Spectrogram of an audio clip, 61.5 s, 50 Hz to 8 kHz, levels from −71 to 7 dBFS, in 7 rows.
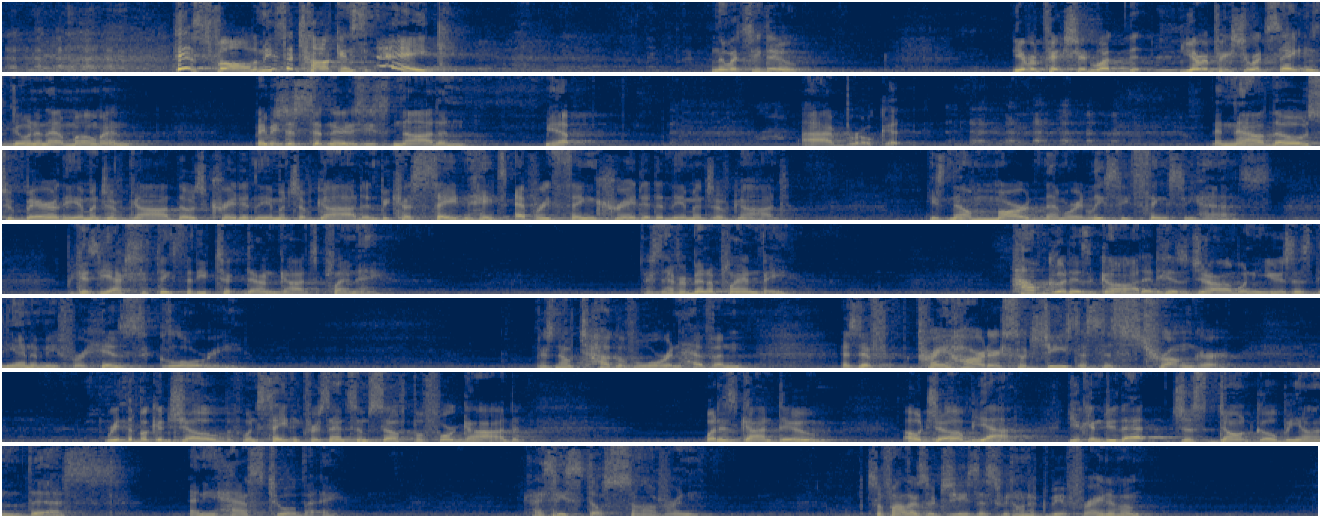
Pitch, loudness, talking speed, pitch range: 125 Hz, -25 LUFS, 170 wpm, 105-145 Hz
